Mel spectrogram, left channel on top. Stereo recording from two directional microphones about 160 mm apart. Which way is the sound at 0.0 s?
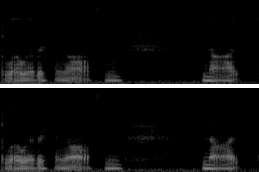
15° right (ahead or behind).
